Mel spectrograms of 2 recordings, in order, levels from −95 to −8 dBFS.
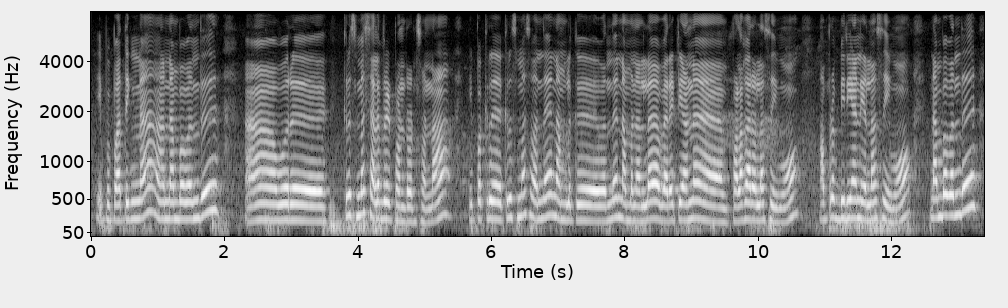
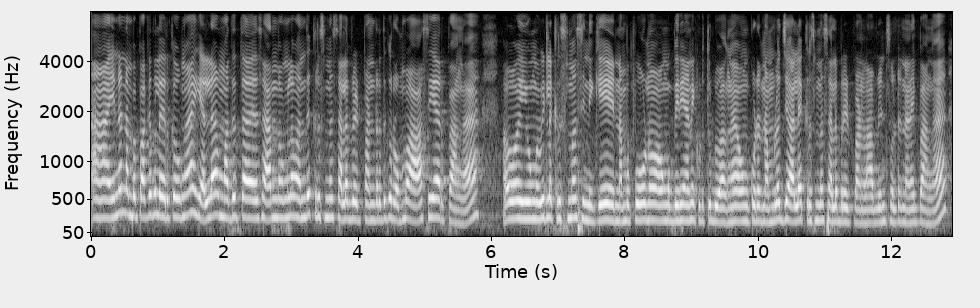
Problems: none marked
